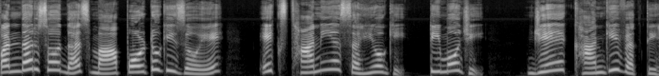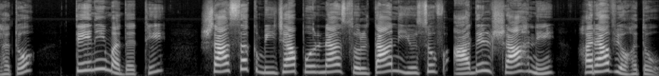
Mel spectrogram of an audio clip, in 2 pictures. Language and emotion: Gujarati, neutral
